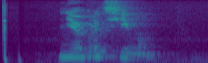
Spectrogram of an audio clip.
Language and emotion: Russian, neutral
